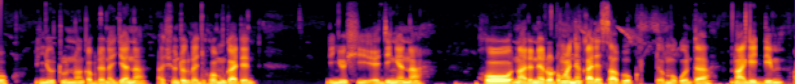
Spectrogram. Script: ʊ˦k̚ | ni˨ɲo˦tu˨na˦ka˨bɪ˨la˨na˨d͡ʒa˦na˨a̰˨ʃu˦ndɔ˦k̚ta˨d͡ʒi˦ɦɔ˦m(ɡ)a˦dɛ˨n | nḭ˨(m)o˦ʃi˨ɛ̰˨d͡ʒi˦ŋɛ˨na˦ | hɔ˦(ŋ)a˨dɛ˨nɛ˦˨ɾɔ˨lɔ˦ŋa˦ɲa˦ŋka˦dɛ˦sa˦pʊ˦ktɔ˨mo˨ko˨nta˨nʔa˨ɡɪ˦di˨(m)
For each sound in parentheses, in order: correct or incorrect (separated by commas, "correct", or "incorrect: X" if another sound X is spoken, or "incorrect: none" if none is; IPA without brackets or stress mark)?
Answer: correct, incorrect: ɲ, incorrect: n, correct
